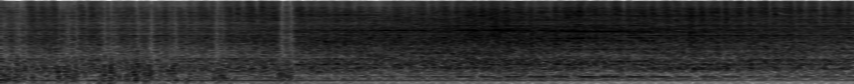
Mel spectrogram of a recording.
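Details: AC outdoor condenser unit after replacing a bad capacitor: a brief clatter at start, then a steady compressor hum under a constant fan whoosh; compressor now fires up and runs normally.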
